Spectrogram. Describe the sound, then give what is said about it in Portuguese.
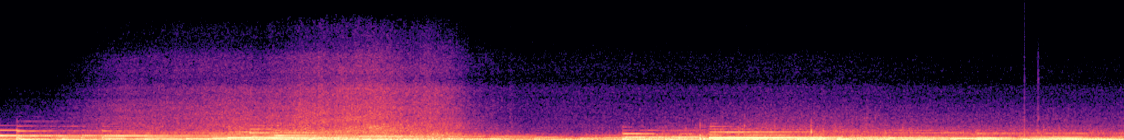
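Calm sea waves wash steadily onto a beach, swelling into a broad hiss and easing off midway before rolling in again, with soft sustained musical tones layered underneath. No one speaks. “O mar tá tranquilo hoje.”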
